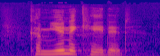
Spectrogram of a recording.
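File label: "communicated", US English; pronunciations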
